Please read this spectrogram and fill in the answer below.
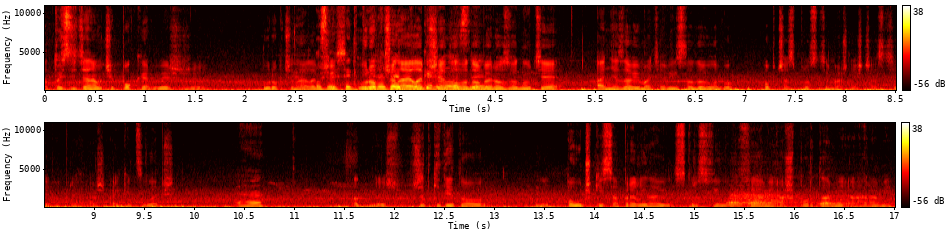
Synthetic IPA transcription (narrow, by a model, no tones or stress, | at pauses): at̪ɔsɛcanaut͡ʃipɔkɛɾʋɪɛʃʒɛ | ʔuːɾɔpt͡ʃɔnajlɛʃɪɛkuːɾɔt͡ʃɔnajlɛʃɪɛd̪l̩ˠɦɔd̪ɔbɛːɾɔzɦɔd̪nucɪɛaɲɛzaujmacaʋiːslɛd̪ɔɡlɛbɔɔpt͡ʃaspɾɔscɛmaːʒɲɛʃcascɪɛ̰ʔapɾɛɦɾa̰ːʃa̰jkɛcsilɛpʃɪɛɦ | a̰ʋɪɛ̰ʃ | fʃɛt̪kit̪ɪɛt̪ɔ | nipɔut͡ʃkisapɾɛlinajuːskr̩sfilˠɔzɔfiamiʔa̰ʃpɔɾt̪amiʔa̰ɦɾami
